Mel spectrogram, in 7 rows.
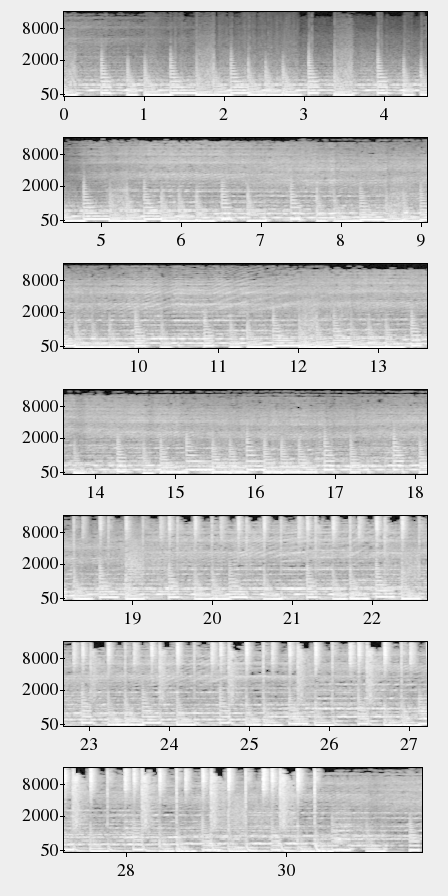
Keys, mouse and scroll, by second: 0.9 ctrl+Tab, 1.5 a, 2.7 click, 3.7 1, 4.3 scroll down 3, 4.6 shift+middle click, 4.9 Tab, 7.6 click, 8.3 middle click, 9.2 middle click, 9.7 scroll up 1, 9.7-10.9 typing, 13.2 click, 14.4-16.8 typing, 16.2-17.1 click, 17.5 shift+middle click, 17.9 scroll up 1, 19.0 scroll down 1, 21.8 s, 23.7 click, 24.3 click, 25.7 click, 26.0 scroll up 3, 26.6 s, 28.0 click, 28.3 scroll up 1, 29.0 Tab, 29.4 Tab, 29.7 scroll up 1, 30.5 shift+middle click, 30.8 middle click, 31.6 shift+middle click.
